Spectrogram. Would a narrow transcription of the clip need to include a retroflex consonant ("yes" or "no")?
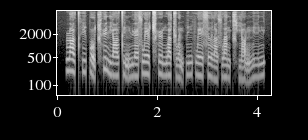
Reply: yes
